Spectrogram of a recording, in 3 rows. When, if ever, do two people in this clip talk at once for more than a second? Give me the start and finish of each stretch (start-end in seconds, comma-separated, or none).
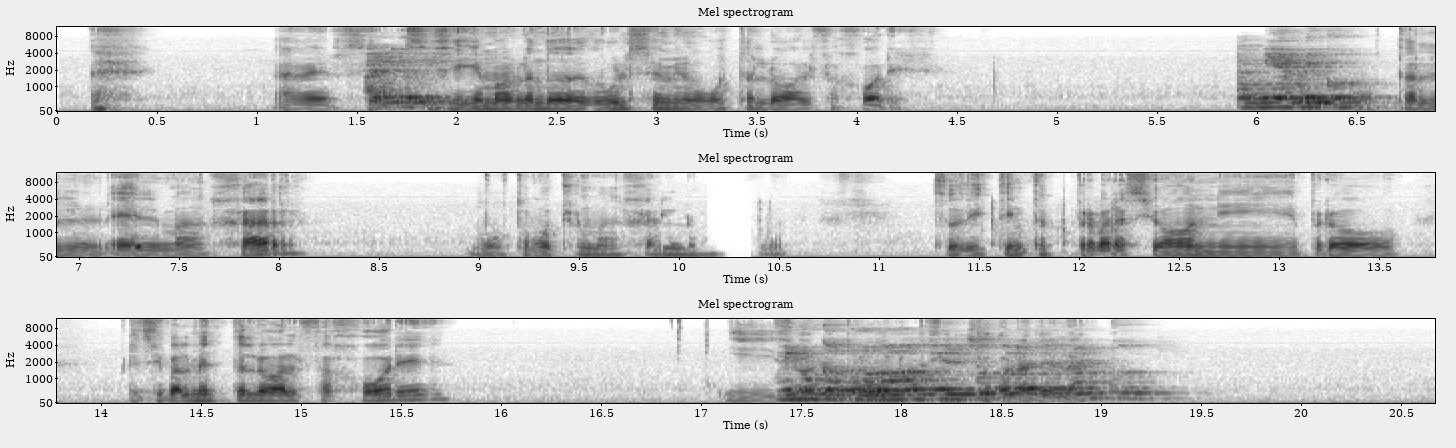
17.4-18.9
